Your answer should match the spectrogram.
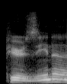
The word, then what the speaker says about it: Pierzina: Yeah, Tim Maves and Jane Pierzina, is that how you pronounce her last name?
